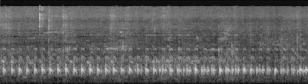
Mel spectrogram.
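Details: Toad croaking in a fast, even series of short mid-pitched pulses, nearly three per second, continuing without a break, with a faint higher chorus behind.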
